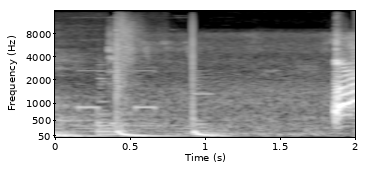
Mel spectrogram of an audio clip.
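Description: Background music with two deep bass-drum hits. Near the end a loud, long scream cuts in: the screaming-marmot meme sound effect.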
